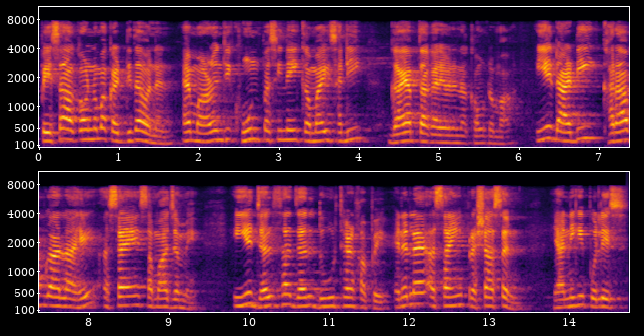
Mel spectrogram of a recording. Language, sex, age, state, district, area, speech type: Sindhi, male, 18-30, Maharashtra, Thane, urban, spontaneous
